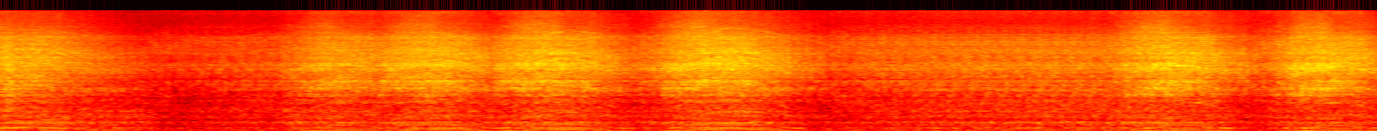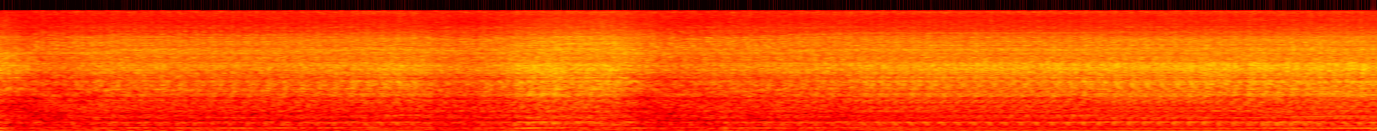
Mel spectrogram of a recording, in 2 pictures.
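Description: Turbocharged pickup-truck engine, heard from inside the cab, revved in a series of short throttle blips, each rising and falling in pitch with the turbo spooling up. It then settles into a steady idle, with one more brief rev about two-thirds of the way through.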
